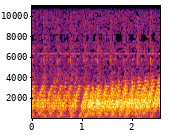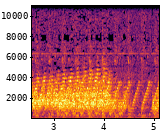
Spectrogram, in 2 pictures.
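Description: A video game sounds a fast, rising warble.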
